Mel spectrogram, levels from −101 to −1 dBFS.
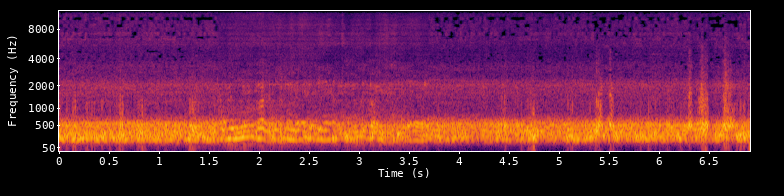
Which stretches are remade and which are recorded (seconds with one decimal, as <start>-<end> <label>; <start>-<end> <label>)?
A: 0.0-1.6 recorded; 1.6-3.7 remade; 3.7-6.9 recorded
